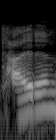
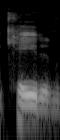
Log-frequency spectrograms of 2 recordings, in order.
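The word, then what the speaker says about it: Kaidan: Jacob says that Karth would body Kaiden, but like if he's got the wizard stuff, then like no. Like How many times did you hear us say Caden before you went and mispronounced it just now?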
